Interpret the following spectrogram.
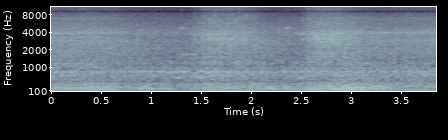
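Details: Ford 302 V8 in an Econoline van, first start after replacing the bent #5 intake pushrod; ECU is in open loop and oil is burning off the manifold. It fires and settles to a steady, even idle on all eight cylinders with no misfire or tapping; normal.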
